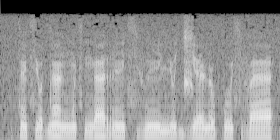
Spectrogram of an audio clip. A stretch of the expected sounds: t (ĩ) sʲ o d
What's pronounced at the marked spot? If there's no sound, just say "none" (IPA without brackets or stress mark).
ẽ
